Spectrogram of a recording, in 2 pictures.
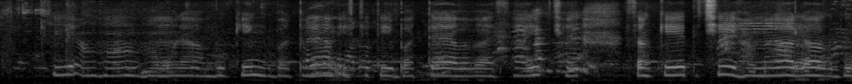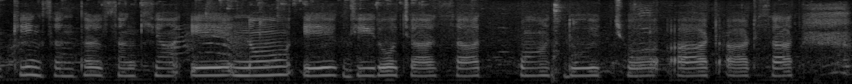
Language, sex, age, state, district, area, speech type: Maithili, female, 30-45, Bihar, Araria, rural, read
